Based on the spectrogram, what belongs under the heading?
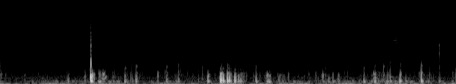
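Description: Quick bubbling gurgles and low rumbles in irregular bursts, ordinary stomach growling from gas and fluid moving through the gut.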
